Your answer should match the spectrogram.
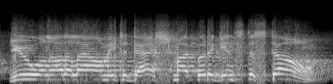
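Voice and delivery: high, sustained cry without much volume; mock yell at God. Falling man defiantly addressing God mid-air, mock yell. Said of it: "yell at God".

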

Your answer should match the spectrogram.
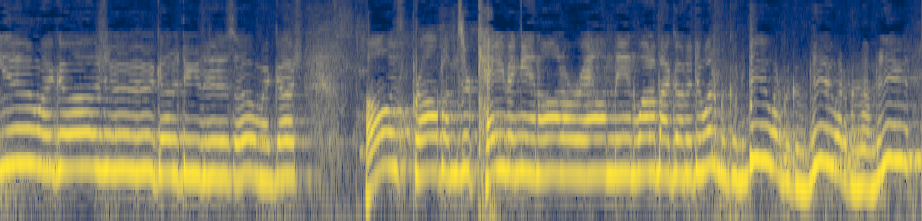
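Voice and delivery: high, frantic panic, near a shriek; mock the worried mind, high and fast; panicked shrieking. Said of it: "Quit shrieking in your mind".

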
